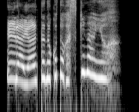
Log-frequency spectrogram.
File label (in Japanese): 好きです 徳島; imas; 貴音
